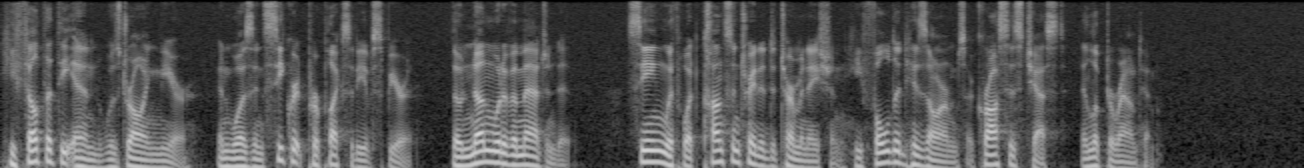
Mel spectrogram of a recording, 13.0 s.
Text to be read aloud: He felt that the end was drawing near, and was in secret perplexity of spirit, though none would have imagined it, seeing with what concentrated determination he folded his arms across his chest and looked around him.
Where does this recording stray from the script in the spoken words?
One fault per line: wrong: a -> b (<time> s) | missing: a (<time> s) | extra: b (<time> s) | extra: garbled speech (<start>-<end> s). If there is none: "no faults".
no faults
